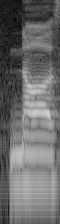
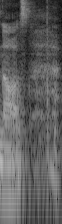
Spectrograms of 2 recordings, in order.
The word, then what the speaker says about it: Nas: have three tracks today we've got biggie hypnotized nars nurses like and woo tangle i really wanted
